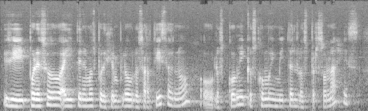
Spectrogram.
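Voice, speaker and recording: A woman's voice: lowish voice, moderate pace, dark tone. A woman teacher, patiently explaining a physics lesson and often checking that her students follow. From Mexico. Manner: patient, keeps checking with a questioning "sí?".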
